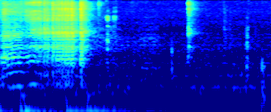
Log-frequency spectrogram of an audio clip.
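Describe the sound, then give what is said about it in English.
A broken chair creaks and squeaks loudly at first, a dense grinding creak for about a second, followed by a few fainter, scattered squeaks and ticks as it settles. “And I apologize for the squeaky chair. My chair is still broken.”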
